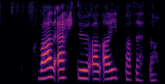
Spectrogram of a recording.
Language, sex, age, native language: Icelandic, male, 10, Icelandic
